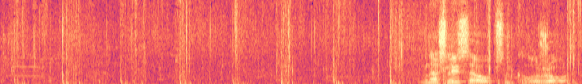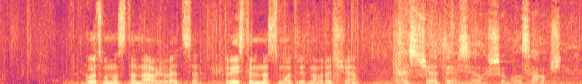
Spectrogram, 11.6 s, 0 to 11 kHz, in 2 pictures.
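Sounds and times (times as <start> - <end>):
footsteps of two people going down a staircase: 0.0 - 6.4
speech: 4.2 - 5.9, 6.7 - 11.6.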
